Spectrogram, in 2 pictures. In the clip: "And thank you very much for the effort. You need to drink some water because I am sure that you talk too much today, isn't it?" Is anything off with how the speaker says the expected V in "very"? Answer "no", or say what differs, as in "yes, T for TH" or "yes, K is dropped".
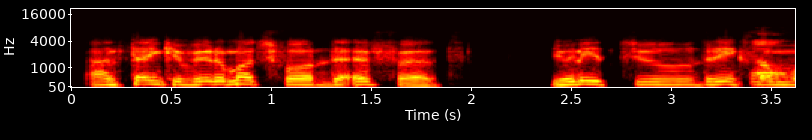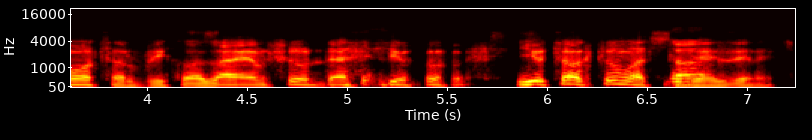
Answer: no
